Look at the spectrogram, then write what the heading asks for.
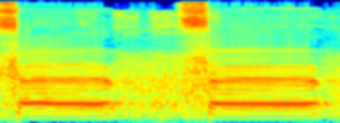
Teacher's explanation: ث، اس کو بالکل ہم نرمی سے ادا کریں گے۔ یہ جو ہمارے اوپر والے اور جو نیچے والے دونوں دانت ہیں، ان کے بیچ میں زبان کی نوک کو رکھ کر اس کو نرمی سے ادا کریں۔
